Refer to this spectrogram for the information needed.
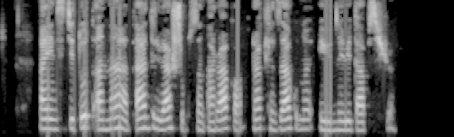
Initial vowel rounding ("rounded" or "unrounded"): unrounded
